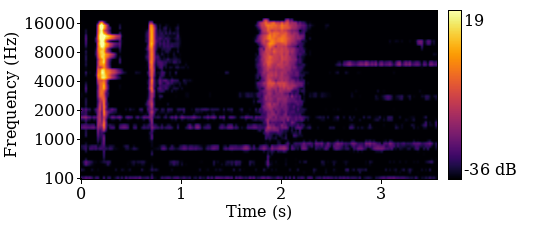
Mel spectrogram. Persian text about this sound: یه نخ برداشت و یه دونه هم داد به من فندک فندک زیپاشو روشن کرد و آورد تا سیگارم رو روشن کنم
